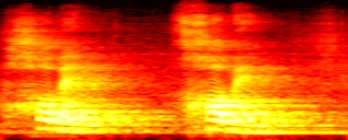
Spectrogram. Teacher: Remember what we said about our consonants, the ch for the J and the very soft v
